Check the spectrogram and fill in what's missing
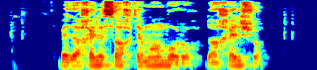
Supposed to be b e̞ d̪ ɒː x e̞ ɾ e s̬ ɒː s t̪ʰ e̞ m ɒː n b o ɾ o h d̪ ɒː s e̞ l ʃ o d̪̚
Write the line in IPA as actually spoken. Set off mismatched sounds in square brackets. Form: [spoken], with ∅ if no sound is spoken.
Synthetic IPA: b e̞ d̪ ɒː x e̞ [l] e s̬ ɒː [x] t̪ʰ e̞ m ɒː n b o ɾ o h d̪ ɒː [x] e̞ l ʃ o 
